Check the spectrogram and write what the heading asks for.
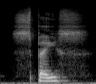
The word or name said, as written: space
